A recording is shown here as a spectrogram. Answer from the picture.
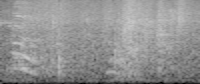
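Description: Young macaques calling: short cries that fall in pitch, then a longer, rougher call about a second in.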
